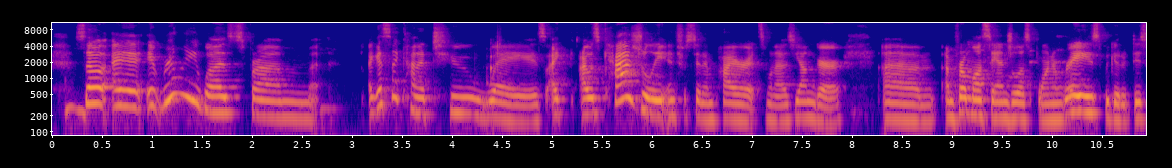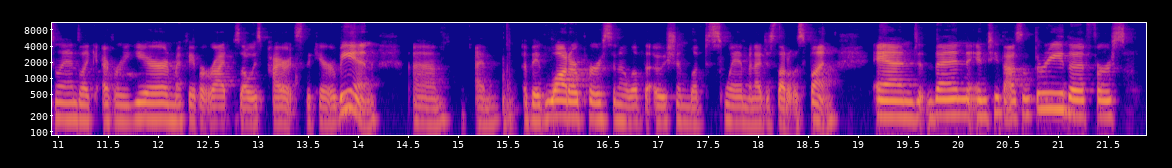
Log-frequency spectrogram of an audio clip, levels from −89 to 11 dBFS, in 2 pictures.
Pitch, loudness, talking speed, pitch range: 185 Hz, -23 LUFS, 205 wpm, 160-220 Hz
